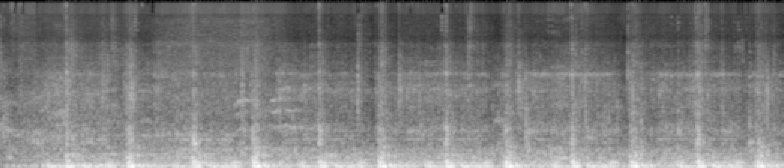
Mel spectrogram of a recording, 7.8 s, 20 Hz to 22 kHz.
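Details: Indesit IDV75 tumble dryer and Hotpoint WF860: deep rough rumble with a dull thump about every 1.25 seconds as the drum is turned; broken drum bearings.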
